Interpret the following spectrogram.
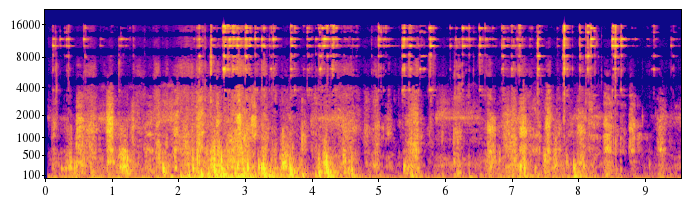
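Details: A corgi playing with a monkey toy gives quick, irregular barks and yips mixed with whimpering whines.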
